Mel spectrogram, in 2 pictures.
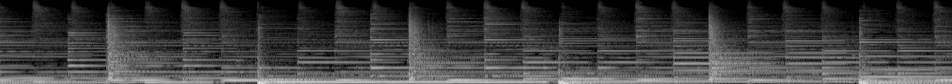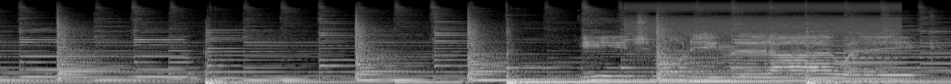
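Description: From 15.76 to 18.54 s, a steady, thin 100 Hz buzz with many harmonics: DECT cordless phone buzz, as the audio circuit rectifies radio bursts arriving every 10 ms.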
